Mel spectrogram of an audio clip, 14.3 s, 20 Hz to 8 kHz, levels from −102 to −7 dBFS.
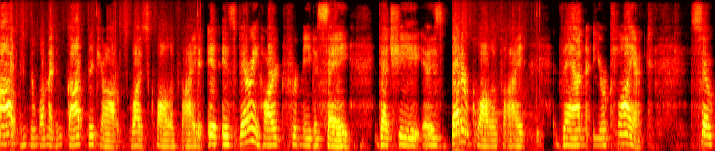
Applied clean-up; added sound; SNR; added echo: neural separator model SepFormer DNS4.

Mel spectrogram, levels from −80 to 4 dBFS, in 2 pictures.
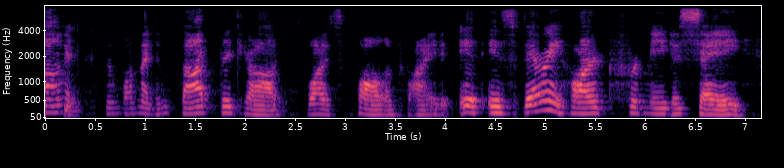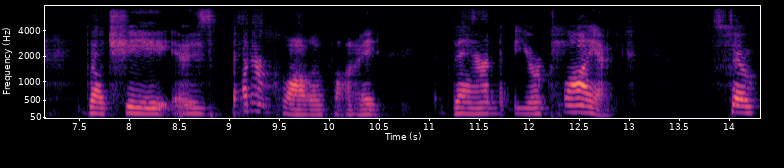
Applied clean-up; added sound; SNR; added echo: neural mask model DeepFilterNet 3.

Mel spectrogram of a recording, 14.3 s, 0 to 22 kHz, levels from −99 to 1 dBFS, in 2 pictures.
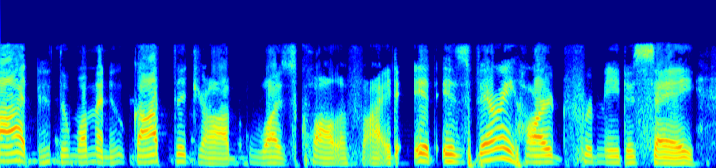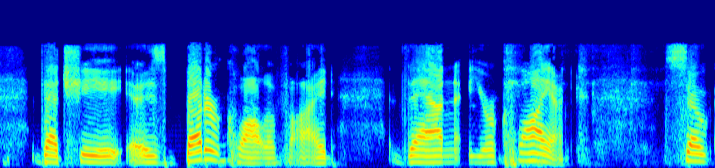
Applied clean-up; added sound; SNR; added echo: none; none; none; none.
